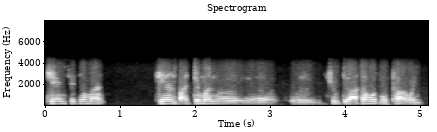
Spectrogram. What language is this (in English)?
Kashmiri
